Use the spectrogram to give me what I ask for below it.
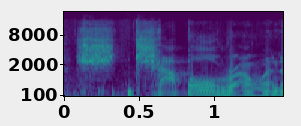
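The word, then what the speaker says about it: Chappell Roan: is really really good Chapel Rowan is how they say it you heard it she's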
